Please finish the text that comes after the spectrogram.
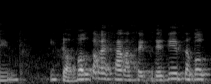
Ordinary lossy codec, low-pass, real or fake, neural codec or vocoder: none; none; fake; codec, 16 kHz, 4 kbps, FunCodec, trained on Chinese and English, 50 frames a second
